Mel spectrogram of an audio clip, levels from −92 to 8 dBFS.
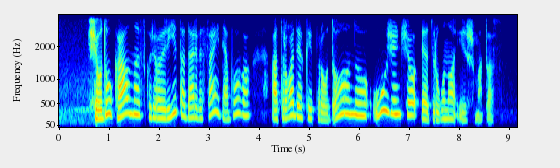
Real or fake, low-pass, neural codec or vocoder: fake; 3.6 kHz; vocoder, 44.1 kHz, 80 mel bands, Vocos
